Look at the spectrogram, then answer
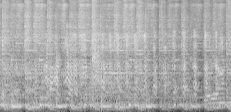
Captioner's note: laughs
